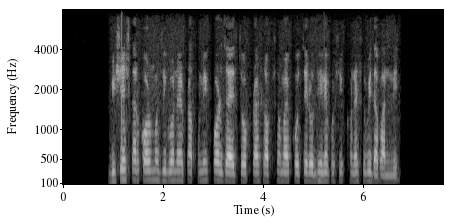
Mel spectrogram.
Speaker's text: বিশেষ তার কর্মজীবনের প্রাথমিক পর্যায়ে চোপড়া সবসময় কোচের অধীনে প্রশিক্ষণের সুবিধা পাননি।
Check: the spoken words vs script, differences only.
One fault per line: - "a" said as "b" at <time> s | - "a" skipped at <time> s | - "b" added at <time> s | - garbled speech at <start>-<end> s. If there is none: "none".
none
